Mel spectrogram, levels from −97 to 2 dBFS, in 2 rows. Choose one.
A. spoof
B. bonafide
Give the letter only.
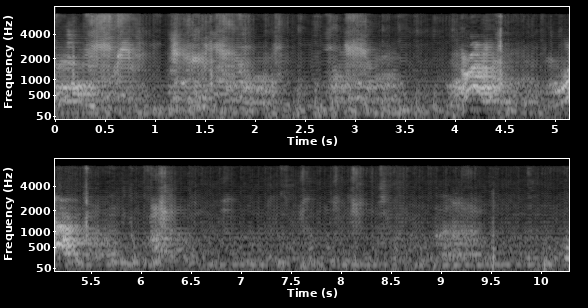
A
